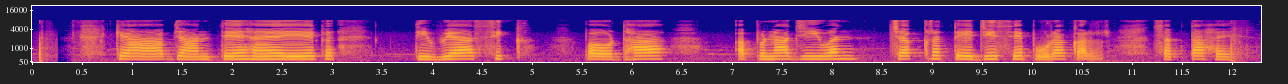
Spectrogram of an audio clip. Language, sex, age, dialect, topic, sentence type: Hindi, female, 25-30, Awadhi Bundeli, agriculture, statement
